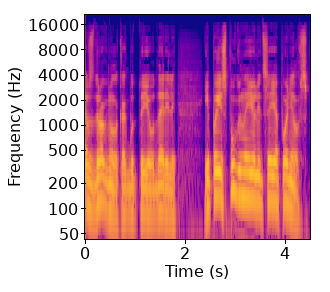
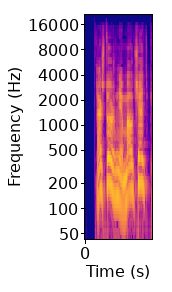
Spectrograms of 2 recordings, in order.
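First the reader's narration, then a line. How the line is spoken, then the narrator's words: Shouted. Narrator (Russian): крикнул Потык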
